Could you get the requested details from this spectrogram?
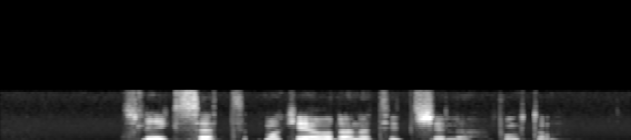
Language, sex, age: Norwegian, male, 24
